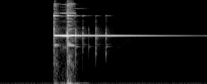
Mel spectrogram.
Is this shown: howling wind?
no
